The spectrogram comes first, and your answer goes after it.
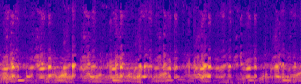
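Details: Many frogs croak at once in a thick chorus: grating pulsed calls mixed with short clear notes that repeat about twice a second.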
